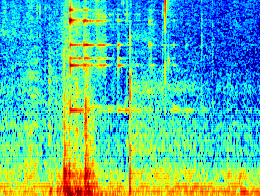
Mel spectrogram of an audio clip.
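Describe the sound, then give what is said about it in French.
A cup clinks against a hard surface, a bright ringing knock with a faint tonal shimmer, followed by a softer tap and a tiny high tick, then quiet. “Bon, ça c'est un bruit de tasse, c'est assez basique.”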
